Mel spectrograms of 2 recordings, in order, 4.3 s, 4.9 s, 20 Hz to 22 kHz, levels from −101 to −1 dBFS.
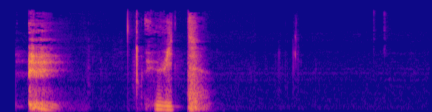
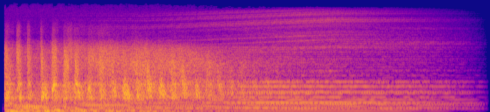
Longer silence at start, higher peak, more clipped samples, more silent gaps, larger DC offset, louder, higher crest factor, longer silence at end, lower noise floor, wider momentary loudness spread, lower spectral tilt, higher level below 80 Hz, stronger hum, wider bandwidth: first, 0.3 s vs 0.05 s; second, -8 dBFS vs -4 dBFS; neither; neither; neither; second, -29 LUFS vs -22 LUFS; first, 28 dB vs 18 dB; first, 2.25 s vs 0.35 s; first, -82 dBFS vs -47 dBFS; about the same, 17 LU vs 17 LU; about the same, -3.5 dB/octave vs -4.5 dB/octave; second, -72 dBFS vs -36 dBFS; neither; second, 15.5 kHz vs 18 kHz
